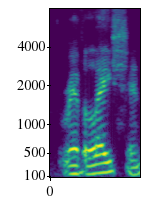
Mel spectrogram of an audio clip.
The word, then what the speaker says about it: Revelation: tokens mention in Revelation Revelation did I say it right I had to make sure I don't say it with the s in Revelation um 13 and 17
